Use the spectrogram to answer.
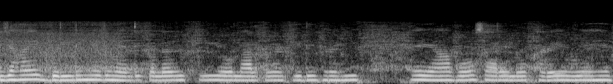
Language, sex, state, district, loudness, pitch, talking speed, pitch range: Hindi, female, Maharashtra, Chandrapur, -14 LUFS, 195 Hz, 215 wpm, 195-200 Hz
